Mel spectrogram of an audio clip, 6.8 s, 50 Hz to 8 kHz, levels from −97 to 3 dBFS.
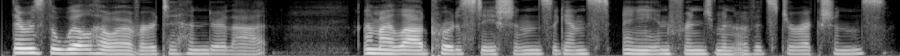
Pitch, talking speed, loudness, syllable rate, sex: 190 Hz, 160 wpm, -18 LUFS, 5.6 syllables/s, female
